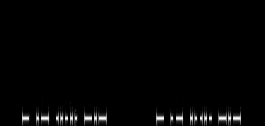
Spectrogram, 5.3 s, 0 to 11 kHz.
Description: Morse code, heard as a keyed tone, about 25 wpm, 700 Hz. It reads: TA5K TA5K
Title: DXCC-100 Call Signs - 4 Characters - Repeated 2x - 25wpm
